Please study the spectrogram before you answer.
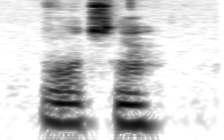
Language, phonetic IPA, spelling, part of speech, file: Polish, [ˈvwut͡ʃʲɲa], włócznia, noun, LL-Q809 (pol)-włócznia.wav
